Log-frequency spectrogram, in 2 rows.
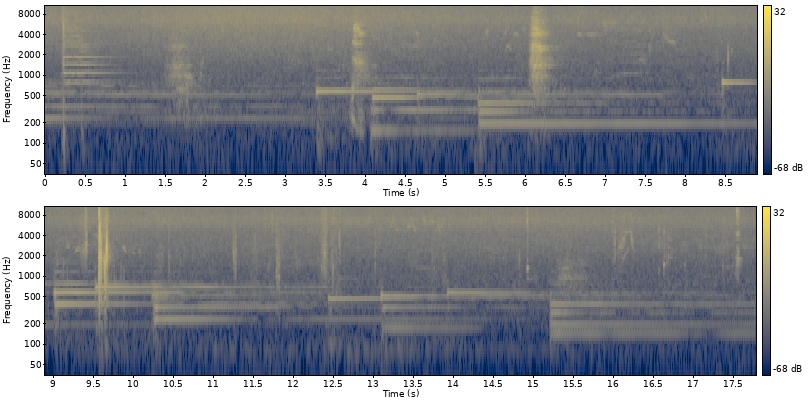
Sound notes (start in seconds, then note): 6.1 Helen exhaling sharply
